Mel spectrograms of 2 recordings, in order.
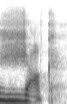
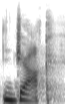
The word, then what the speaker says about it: Jock: Jock. J O C. It's cuz the French pronunciation is Jacqu, right? And it's like J A U whatever. Jack. It is very It's Scottish. It's Jock.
